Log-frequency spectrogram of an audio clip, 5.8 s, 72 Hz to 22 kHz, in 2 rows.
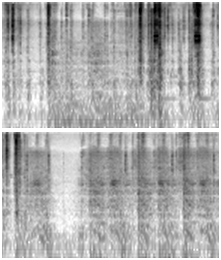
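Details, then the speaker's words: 1992 Volvo 460 turbo, first start attempt after engine removal and manifold gasket change, battery good: key gives a few sharp clicks with no cranking; owner suspects the ignition system or switch, or bad contact, not confirmed. "I think there is a problem with the ignition system because if I uh so if I try and start it it'll click"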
